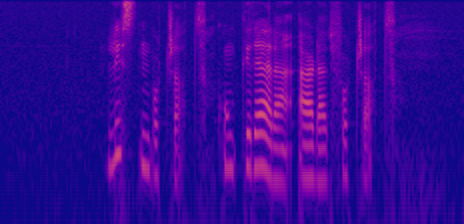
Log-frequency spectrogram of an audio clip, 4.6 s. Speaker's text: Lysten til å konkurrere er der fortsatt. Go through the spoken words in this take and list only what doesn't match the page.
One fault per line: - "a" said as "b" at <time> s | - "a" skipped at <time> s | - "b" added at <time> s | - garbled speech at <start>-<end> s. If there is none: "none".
- "til" said as "fortsatt" at 1.5 s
